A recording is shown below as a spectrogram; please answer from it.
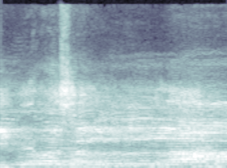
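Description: A man's voice chanting in long, drawn-out melodic notes, the sung delivery of a preacher's sermon.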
